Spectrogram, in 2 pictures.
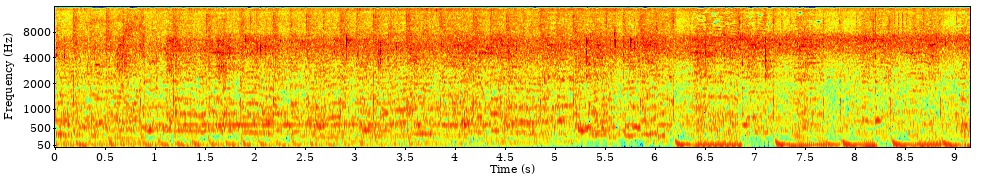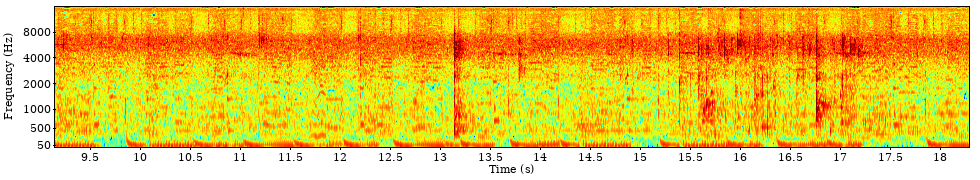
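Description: Balls of bread dough for gulab jamun frying in hot cooking oil in a kadai, a steady sizzle, under background music with a repeating bass.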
